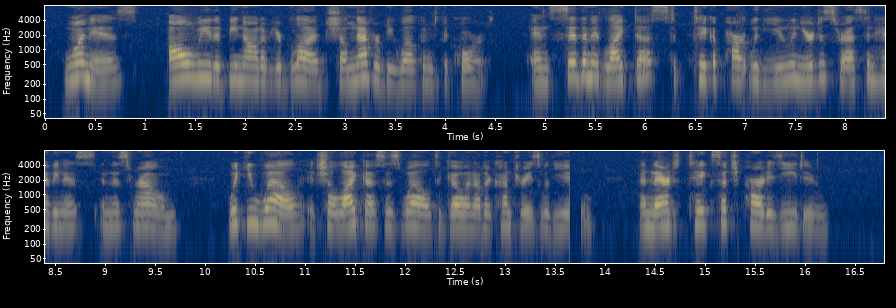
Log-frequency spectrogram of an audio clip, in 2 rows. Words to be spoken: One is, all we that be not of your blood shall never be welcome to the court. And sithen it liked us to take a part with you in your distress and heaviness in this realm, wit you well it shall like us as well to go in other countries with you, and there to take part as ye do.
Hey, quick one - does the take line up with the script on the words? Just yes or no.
no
